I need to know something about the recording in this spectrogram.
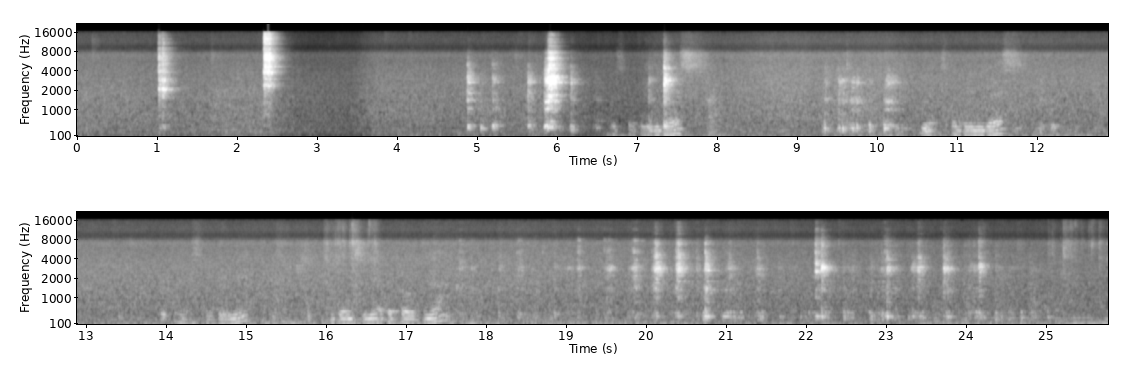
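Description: Plastic parts click and snap as a man fits them together.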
